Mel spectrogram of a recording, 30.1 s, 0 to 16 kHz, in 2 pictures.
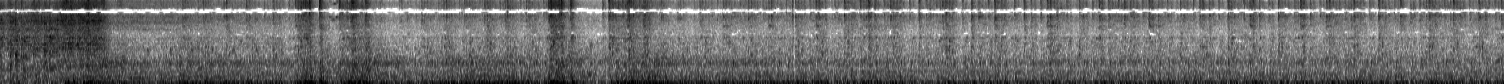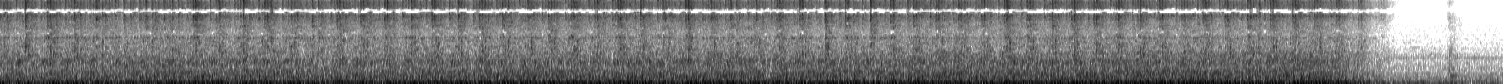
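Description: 1984 Chevy K30 truck's V8 engine running, with a few brief louder surges in the first several seconds, then settling into a steady idle. The sound drops away sharply about a second before the end.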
